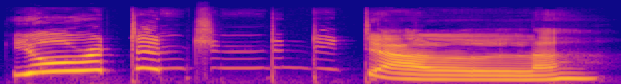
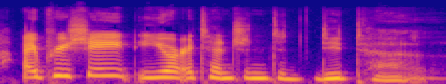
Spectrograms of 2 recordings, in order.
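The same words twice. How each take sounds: First: High, slow, sing-song your attention to detail; hammed-up high sing-song compliment; mock posh praise. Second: Said in the usual way. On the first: Shown as a demonstration. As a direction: drawl it out with exaggerated high praise.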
